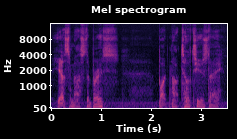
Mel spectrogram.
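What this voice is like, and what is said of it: Good English accent impression. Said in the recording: “you can still do an English accent ... That's actually a pretty good Michael Caine”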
